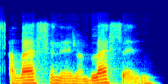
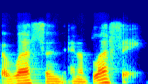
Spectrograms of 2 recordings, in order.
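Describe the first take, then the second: First: Southern voice. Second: Said in the usual way. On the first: Shown as a demonstration. Sharing her favourite saying with viewers, in a light Southern accent. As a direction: say the catchphrase in a mild Southern accent. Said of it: "in my Southern voice". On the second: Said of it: "a lesson and a blessing, as I say".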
